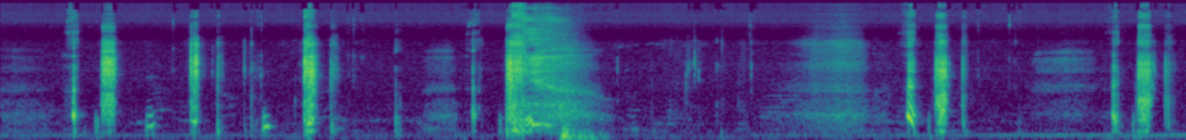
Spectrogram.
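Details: Person who is a little sick, with a very stuffy nose: several sharp, abrupt congested sneezes with quick breaths between them.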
